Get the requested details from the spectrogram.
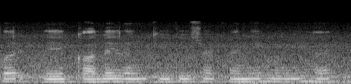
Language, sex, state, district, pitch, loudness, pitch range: Hindi, male, Arunachal Pradesh, Lower Dibang Valley, 130 Hz, -16 LUFS, 125-130 Hz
